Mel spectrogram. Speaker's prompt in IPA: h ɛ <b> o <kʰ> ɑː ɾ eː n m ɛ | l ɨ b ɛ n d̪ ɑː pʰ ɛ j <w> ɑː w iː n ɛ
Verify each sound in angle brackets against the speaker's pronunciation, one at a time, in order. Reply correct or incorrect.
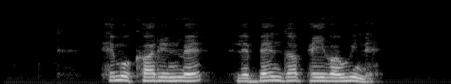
incorrect: m, correct, incorrect: v

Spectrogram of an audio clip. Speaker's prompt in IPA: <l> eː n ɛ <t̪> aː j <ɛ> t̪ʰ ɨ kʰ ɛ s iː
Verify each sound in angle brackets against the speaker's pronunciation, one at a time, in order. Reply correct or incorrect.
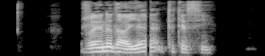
incorrect: r, incorrect: d̪, correct

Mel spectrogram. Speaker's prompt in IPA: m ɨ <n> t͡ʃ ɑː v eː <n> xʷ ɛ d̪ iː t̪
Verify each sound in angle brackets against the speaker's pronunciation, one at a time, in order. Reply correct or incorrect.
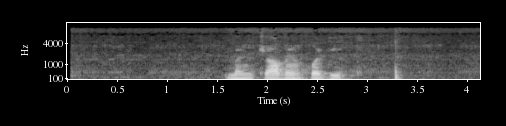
correct, correct

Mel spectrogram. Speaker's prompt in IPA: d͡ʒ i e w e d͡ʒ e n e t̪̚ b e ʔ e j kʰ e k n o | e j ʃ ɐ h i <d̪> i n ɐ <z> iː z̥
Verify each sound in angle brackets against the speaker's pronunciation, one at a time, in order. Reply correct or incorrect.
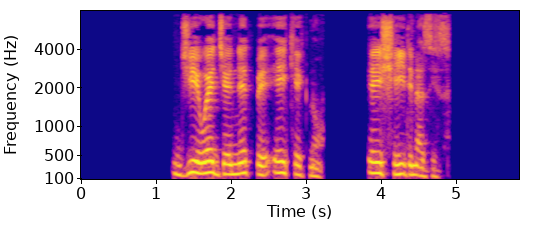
correct, correct

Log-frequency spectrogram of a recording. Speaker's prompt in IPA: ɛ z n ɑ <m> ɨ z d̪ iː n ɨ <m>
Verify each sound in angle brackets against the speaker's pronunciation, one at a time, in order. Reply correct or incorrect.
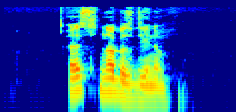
incorrect: b, correct

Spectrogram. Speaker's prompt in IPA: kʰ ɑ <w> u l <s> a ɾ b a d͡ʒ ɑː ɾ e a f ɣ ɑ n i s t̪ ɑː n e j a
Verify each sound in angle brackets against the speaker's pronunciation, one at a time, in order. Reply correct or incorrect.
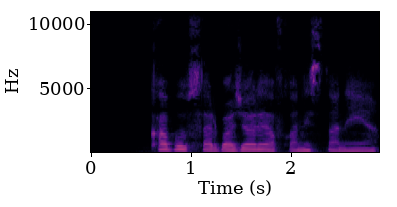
incorrect: b, correct

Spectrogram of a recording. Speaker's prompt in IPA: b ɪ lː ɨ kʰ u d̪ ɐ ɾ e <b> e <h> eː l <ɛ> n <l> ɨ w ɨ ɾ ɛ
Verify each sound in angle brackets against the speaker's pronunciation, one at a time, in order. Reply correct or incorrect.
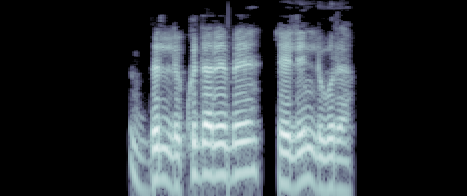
correct, correct, incorrect: i, correct

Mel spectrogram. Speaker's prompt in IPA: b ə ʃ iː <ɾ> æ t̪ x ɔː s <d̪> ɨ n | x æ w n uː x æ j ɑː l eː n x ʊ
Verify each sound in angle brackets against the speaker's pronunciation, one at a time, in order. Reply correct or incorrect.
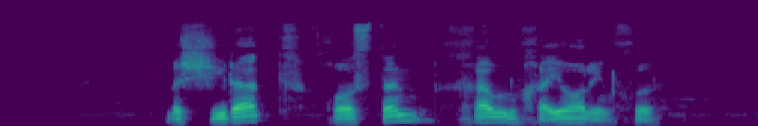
correct, incorrect: t̪

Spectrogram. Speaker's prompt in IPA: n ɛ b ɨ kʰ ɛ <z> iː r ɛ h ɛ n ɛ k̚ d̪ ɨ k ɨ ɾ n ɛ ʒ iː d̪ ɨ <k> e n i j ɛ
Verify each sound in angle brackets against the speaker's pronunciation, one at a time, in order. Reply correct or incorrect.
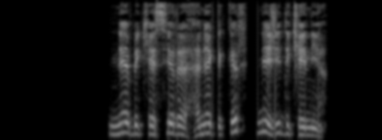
incorrect: s, incorrect: kʰ

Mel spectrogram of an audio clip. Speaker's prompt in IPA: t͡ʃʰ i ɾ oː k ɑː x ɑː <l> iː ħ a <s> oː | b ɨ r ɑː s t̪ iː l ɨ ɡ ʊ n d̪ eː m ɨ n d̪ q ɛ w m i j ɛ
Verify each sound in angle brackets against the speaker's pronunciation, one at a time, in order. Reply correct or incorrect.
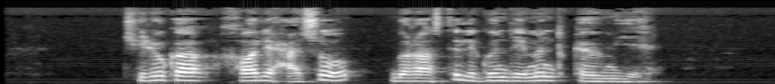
correct, correct

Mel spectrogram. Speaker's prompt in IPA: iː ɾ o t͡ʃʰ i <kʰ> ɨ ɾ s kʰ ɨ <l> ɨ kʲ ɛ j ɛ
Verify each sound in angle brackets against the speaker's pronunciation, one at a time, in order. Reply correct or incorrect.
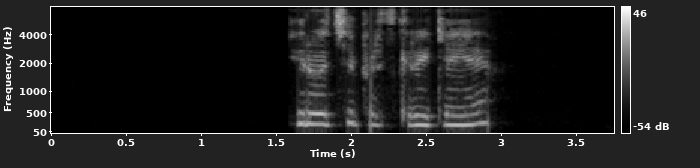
incorrect: pʰ, incorrect: ɾ

